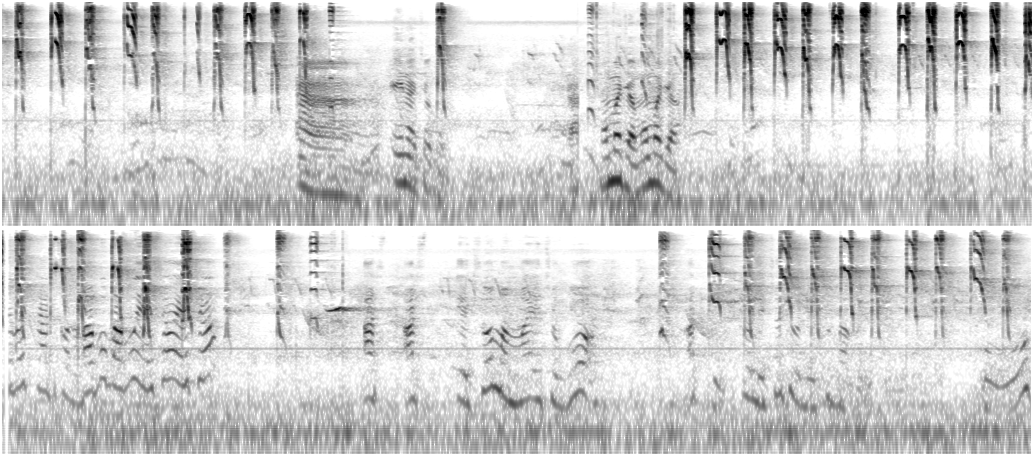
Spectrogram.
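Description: A small child babbles and squeals nearby.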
